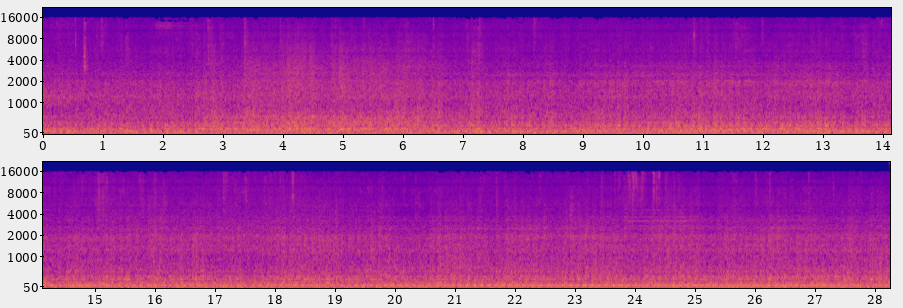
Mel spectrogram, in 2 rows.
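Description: JR West 223 series EMU running at steady speed, heard from inside its motor car: a continuous rumble of wheels on rail and running gear with a steady low drone. The wheels carry a flat spot, giving an abnormal flat-wheel pounding.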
